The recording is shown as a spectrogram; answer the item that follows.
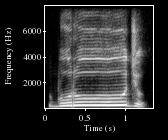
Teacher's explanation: কারণ এখানে এটা ওয়াও মাদ্দা এসছে, ওয়াও সাকিনের ডান দিকে পেশ, তাই আমরা একালিফ পরিমাণ টান দিয়ে পড়লাম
